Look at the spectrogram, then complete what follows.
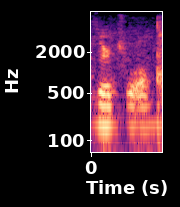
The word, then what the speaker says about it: Zirtual: It's just Maren, which is spelled like Karen but with an M, at Zirtual, which is spelled like virtual but with a Z.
